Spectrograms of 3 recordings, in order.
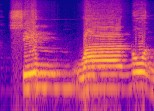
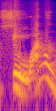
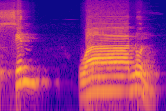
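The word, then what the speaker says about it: صنوان: Nun mati ketemu wau. Kan yang biasa mah kalau nama idgham si wanun membacanya. Ini mah harus sin, wanun. Harus dibaca sin, wanun. Jangan si wanun diidharkan. Yang kedua, contoh yang kedua, bunyanun, nun mati ketemu iya.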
